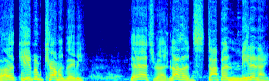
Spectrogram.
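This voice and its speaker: A man puts on a cartoonish character voice at a high pitch. He goes at a fairly slow pace, and his loudness stays very even. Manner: excitable, gloating.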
